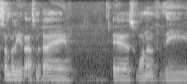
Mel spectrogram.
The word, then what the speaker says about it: Asmoday: So Connolly says, some believe Asmodee is one of the 3 heads of the Asmodei. So the difference here is in the spelling. It's A-S-M-O-D-A-Y, which is Asmodee, and Asmodei is A-S-M-O-D-A-I.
